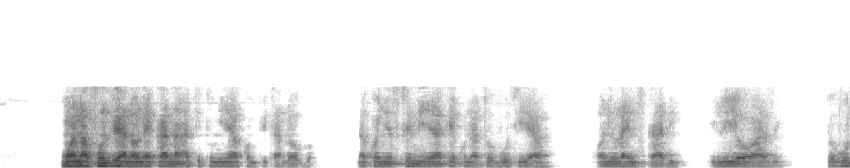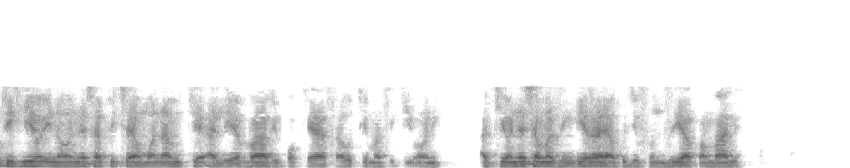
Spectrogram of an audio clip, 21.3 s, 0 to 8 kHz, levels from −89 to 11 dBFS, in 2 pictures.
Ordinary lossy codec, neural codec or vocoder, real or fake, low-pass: AAC, 16 kbps; none; real; 7.2 kHz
